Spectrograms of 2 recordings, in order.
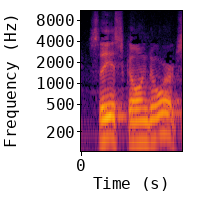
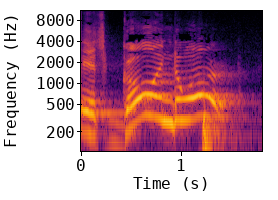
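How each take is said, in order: First: Said in the usual way. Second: Emphatic declaration. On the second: Shown as a demonstration. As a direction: proclaim it with full conviction. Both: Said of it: "I say".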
